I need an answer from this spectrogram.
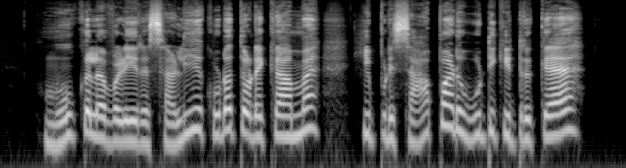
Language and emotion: Tamil, disgusted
